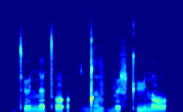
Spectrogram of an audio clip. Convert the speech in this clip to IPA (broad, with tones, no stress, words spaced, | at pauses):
tʼø˨nɐ˦tʼɔ˦ʔ | ɡ͡ǃɐ˦˨vbø˨ɬ kʼy˦nɔ˨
